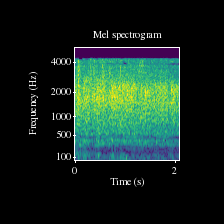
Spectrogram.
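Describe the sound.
A group session audience applauds after a cooking activity, keeping up even, continuous clapping at a moderate level with no clear voices over it.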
